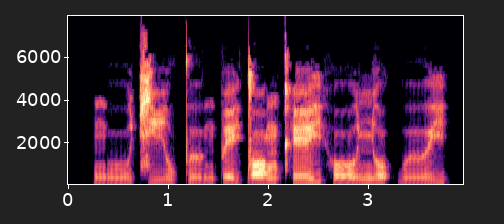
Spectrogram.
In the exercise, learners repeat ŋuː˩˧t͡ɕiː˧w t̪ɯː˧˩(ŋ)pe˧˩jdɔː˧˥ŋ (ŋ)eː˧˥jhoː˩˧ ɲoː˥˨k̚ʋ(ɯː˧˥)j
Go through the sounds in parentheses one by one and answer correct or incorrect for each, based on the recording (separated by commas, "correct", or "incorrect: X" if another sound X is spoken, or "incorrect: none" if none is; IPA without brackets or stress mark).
correct, incorrect: kʰ, correct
